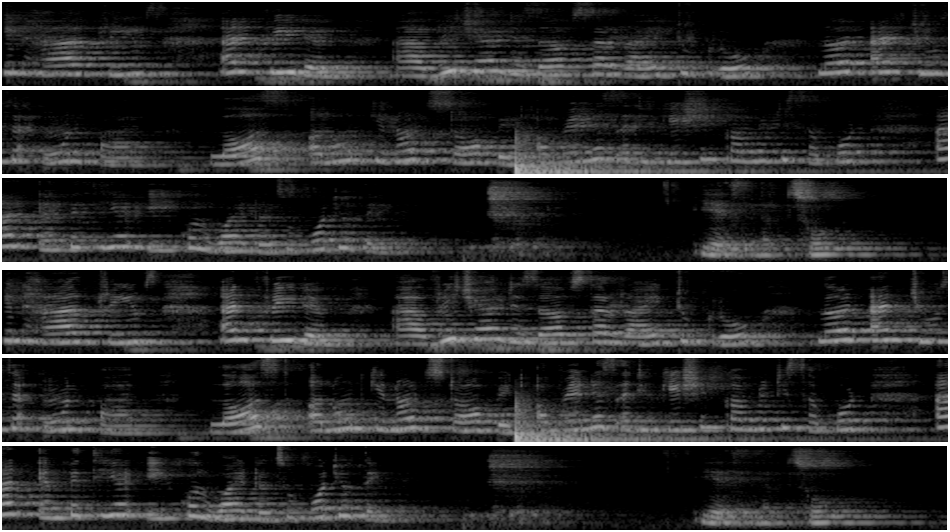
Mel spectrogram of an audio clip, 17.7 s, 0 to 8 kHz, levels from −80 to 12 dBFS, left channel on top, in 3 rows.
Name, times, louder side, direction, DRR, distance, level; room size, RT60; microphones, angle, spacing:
voice 1, 0.0-4.7 5.1-6.7 7.2-14.3 14.7-14.8, right 2 dB, 80° right, 7 dB, 4.6 m, -32 dB
sound 1, 9.1-11.5, right 1 dB, 45° right, 1.9 m, -32 dB
voice 2, 14.8-15.2 16.1-17.0, left 1 dB, 45° left, 0 dB, 3.0 m, -37 dB
29.0 x 25.5 x 6.8 m, 1.2 s
head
